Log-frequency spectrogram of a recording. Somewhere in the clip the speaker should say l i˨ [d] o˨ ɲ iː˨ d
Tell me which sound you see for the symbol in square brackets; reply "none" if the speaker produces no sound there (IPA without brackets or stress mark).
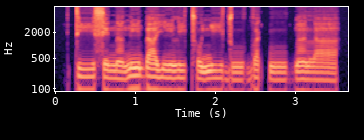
tʰ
